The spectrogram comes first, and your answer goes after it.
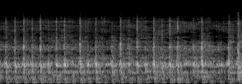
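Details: Old motorcycle, same engine as the Astrea Grand, unused for years, with oil seeping and hard starting: rough, diesel-like klotok knocking at idle, loudest around the middle of the engine; steady metallic internal knock.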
